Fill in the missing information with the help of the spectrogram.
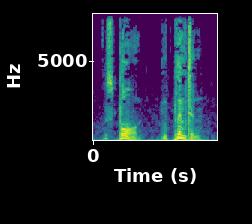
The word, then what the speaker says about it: Plympton: Ici, il fallait noter l'accent sur la première syllabe de Reynolds, juste avant le R, le mot born, juste avant le B, et la première syllabe de Plympton, juste avant le premier P.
